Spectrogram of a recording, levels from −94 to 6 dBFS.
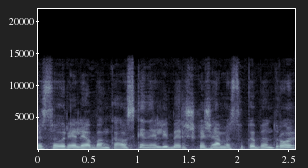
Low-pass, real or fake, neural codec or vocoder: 14.4 kHz; fake; vocoder, 44.1 kHz, 128 mel bands, Pupu-Vocoder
